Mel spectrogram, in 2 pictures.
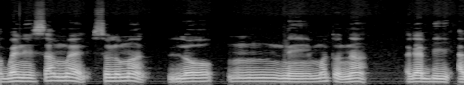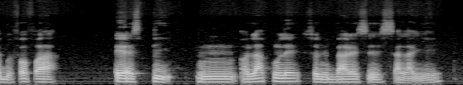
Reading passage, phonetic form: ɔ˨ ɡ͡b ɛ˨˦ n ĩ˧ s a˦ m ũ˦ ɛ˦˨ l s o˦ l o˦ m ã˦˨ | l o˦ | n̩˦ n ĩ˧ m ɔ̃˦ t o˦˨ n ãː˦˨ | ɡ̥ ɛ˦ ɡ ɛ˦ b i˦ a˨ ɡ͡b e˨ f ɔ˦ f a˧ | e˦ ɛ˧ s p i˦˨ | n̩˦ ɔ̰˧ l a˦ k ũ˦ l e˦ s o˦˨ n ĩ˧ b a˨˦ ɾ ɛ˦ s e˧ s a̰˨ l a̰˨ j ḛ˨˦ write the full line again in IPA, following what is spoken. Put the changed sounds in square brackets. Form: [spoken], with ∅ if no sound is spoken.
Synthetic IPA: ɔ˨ ɡ͡b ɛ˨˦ n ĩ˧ s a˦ m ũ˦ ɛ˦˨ l s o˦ l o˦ m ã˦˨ | l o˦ | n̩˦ n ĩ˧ m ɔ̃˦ t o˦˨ n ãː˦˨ | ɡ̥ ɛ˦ ɡ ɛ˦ b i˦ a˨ ɡ͡b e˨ f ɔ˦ f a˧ | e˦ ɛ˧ s p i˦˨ | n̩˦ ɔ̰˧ l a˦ k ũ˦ l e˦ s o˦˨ n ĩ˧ b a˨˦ ɾ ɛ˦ s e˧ s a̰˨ l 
